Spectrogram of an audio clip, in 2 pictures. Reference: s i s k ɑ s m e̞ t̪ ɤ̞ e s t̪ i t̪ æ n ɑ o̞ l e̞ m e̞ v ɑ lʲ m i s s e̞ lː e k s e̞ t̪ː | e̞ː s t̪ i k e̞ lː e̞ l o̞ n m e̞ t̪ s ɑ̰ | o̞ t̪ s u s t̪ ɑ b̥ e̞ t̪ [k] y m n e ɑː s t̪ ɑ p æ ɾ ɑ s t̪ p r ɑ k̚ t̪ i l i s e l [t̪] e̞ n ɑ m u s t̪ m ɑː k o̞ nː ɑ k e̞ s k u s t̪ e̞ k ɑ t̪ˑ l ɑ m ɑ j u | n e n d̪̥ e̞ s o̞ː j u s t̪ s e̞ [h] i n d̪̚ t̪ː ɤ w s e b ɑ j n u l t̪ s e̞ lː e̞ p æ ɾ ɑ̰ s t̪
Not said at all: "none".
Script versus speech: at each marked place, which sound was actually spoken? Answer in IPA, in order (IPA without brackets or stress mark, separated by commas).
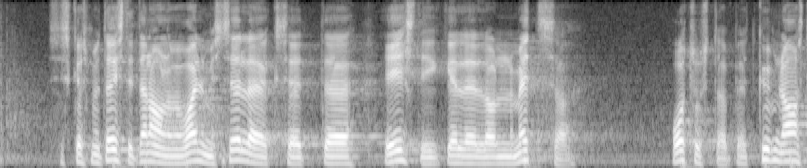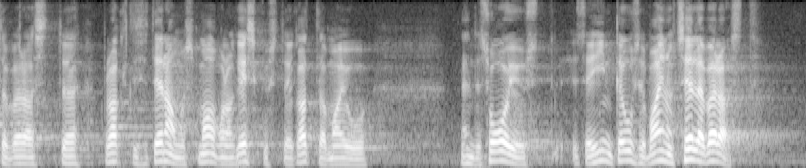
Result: k, t̪, h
